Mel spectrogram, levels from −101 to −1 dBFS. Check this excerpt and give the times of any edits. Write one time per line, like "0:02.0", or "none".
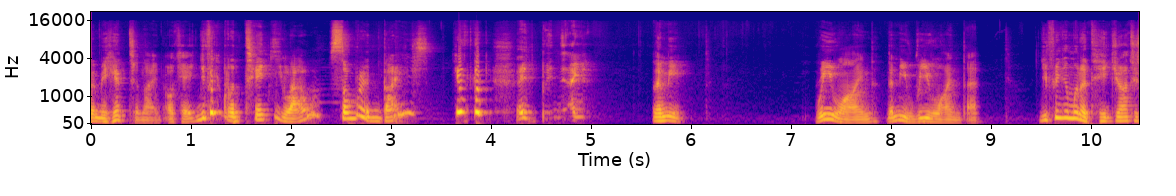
none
